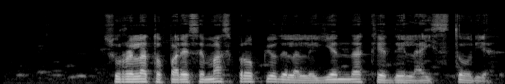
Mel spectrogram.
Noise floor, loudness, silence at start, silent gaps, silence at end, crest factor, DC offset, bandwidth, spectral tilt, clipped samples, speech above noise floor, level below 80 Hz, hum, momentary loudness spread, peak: -55 dBFS; -22 LUFS; 0.8 s; none; 0.15 s; 20 dB; under 0.1%; 11.5 kHz; -6.5 dB/octave; under 0.1%; 33 dB; -48 dBFS; none; 9 LU; -4 dBFS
